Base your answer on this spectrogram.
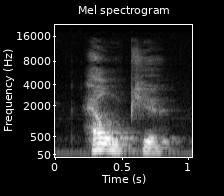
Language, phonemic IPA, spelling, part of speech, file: Dutch, /ˈhɛlᵊmpjə/, helmpje, noun, Nl-helmpje.ogg
- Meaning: diminutive of helm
